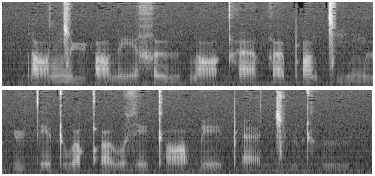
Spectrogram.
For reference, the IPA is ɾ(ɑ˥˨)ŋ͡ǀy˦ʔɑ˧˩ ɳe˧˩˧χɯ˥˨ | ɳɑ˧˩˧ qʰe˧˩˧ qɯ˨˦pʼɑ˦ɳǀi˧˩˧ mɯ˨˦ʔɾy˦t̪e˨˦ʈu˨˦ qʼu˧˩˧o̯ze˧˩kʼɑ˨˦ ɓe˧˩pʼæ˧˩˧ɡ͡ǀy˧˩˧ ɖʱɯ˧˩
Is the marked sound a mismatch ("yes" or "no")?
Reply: yes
